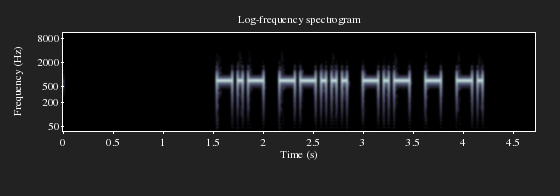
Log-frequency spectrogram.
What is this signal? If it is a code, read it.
Morse code, heard as a keyed tone, about 23 wpm, 700 Hz. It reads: K7KTN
